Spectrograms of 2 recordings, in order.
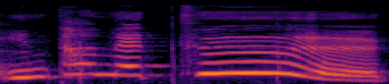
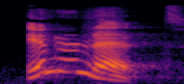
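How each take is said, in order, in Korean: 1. 한국식 발음으로 말합니다. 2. 영어식 발음으로 말합니다.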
